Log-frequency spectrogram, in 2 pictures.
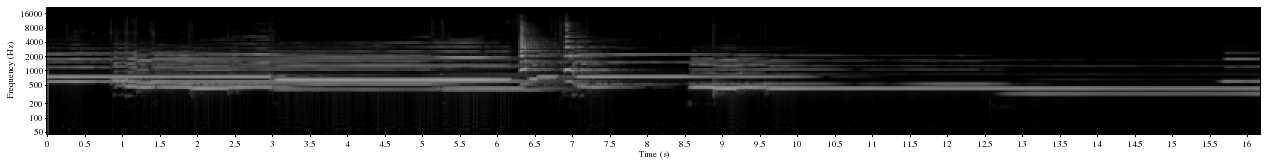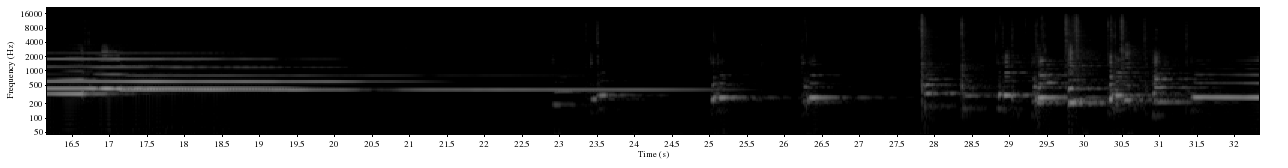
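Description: Saxophone quartet (soprano, alto, tenor and baritone) playing microtonal contemporary music: layered sustained notes shift slowly against each other, with sharp accents about six and eight seconds in. The texture thins and fades around twenty seconds to one quiet held note, then gives way to short, detached notes near the end.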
